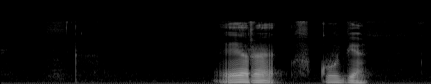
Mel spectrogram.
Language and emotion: Russian, neutral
